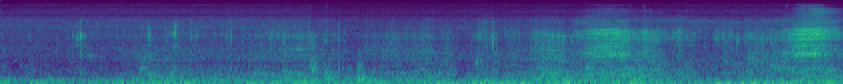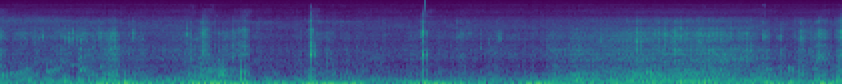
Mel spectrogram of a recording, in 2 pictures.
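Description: Small fishing boat's engine running steadily, with wind on the microphone, scattered knocks, and two short hissing gusts about three and four seconds in.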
